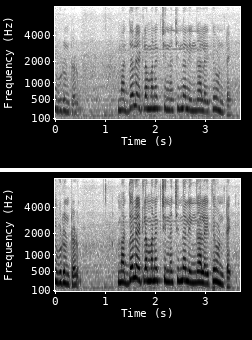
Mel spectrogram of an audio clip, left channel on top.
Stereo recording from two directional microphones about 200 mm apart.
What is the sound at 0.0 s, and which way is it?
A woman's voice, 35° right (ahead or behind).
